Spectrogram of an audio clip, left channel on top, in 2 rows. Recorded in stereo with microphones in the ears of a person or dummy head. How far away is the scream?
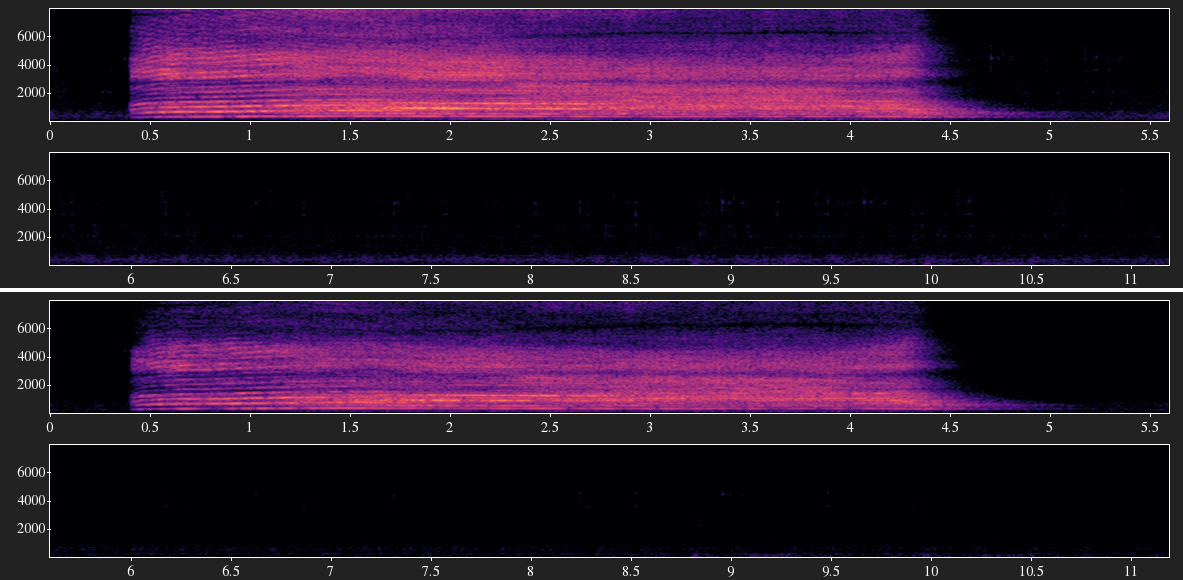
About 1.2 m.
